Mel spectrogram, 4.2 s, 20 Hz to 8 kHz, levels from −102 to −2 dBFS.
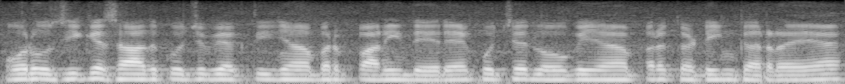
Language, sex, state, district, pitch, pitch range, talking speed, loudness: Hindi, male, Chandigarh, Chandigarh, 135 Hz, 130-140 Hz, 285 wpm, -16 LUFS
